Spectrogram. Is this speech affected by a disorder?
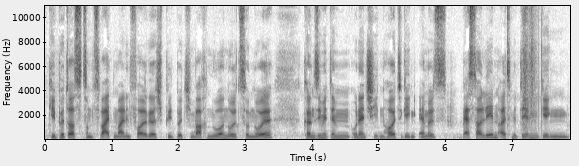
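No.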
